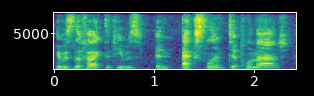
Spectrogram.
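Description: A man co-hosting a podcast in casual chat, excitable and swearing often. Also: medium pitch, quick pace, a little hiss or hum. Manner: excitable, profane, animated. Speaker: podcast co-host.

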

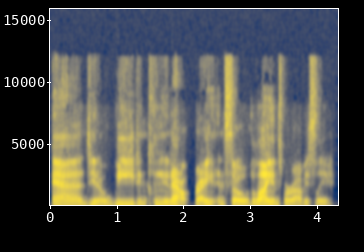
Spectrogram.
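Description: A man's voice: low voice, normal speed, no room sound, studio quality. A man hosting a podcast, chatting casually and laughing at his own stories. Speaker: podcast host. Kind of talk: casual interview chat.

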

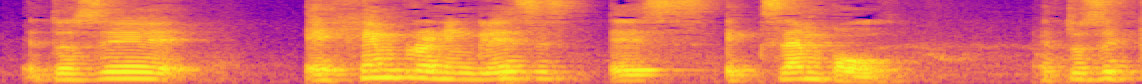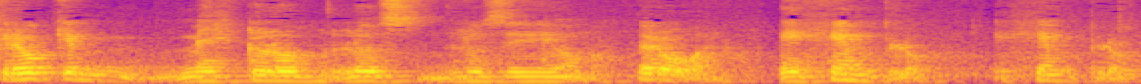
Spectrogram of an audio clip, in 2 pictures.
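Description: A language teacher whose first language is Portuguese, giving a live online lesson and repeating phrases patiently and slowly for learners. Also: medium pitch, noisy background. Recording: roomy echo.

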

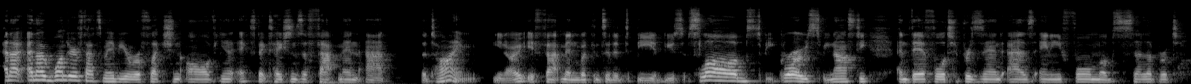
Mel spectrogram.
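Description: A man's voice: medium pitch, a little fast, few pauses. Chatty man musing on a podcast. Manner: chatty, musing, playful asides. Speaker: podcast co-host. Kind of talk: casual chat.

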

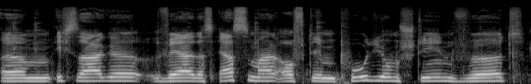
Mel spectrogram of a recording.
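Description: A man co-hosting a casual podcast chat, hesitant with lots of fillers and excitable slang. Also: fairly high pitch, slow. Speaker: podcast co-host.

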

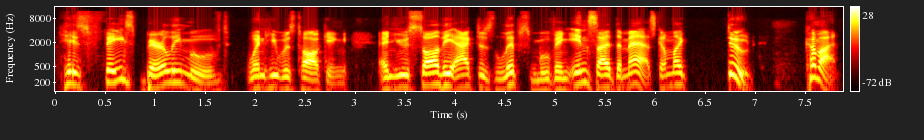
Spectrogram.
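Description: A man chatting casually in a movie review podcast, animated and laughing often as he acts out lines from the film. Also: on the high side, normal speed, hardly any pauses, no room sound. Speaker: podcast co-host.

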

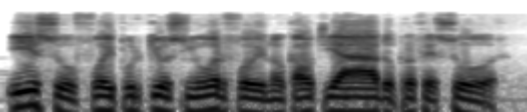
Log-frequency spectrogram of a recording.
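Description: A man's voice: fairly low pitch, normal speed, no room sound, natural voice. A man reading an audiobook, voicing an earnest, clever schoolgirl who pleads insistently. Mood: pleading. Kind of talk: audiobook character voice.

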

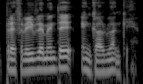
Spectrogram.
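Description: A young man hosting a podcast, telling a comic story in an animated way, acting out quotes and often restarting. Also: medium pitch, normal speed, clean tone, dry recording. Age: young adult. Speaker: podcast host. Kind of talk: comedic storytelling monologue.

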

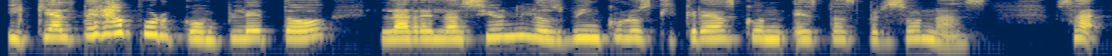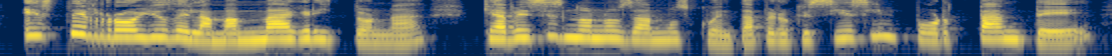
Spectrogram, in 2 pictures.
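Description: A woman's voice: on the high side, moderate pace. A woman host and mother, chatting casually in a firm, emphatic way. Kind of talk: casual conversational chat.

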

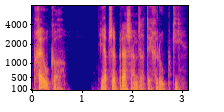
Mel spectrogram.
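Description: A man voicing a timid male guinea pig who talks in a squeaky, nervous way. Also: big pitch swings, slow, gravelly, a bit bright, slightly rough, no echo, clean studio sound, full character voice.

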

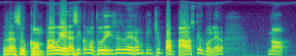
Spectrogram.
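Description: A man's voice: sits high, quick pace, no room sound. A man with a Mexican accent telling a story in a casual chat, full of slang.

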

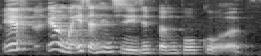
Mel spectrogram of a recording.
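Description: Young taiwanese woman podcaster, talks fast, animated and teasing, casual chat. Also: mid-range voice. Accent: Taiwanese Mandarin. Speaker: podcast co-host. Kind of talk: casual chat over late-night snacks.

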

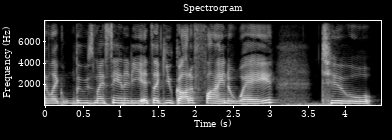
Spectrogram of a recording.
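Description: A woman co-hosting a podcast in a chatty, affirming way, with lots of "like" and quick agreement. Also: mid-range voice, darkish tone. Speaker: podcast co-host. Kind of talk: casual podcast chat.

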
